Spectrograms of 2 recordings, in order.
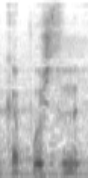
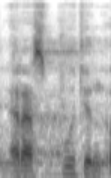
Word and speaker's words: Kapustin: Kapustin. I understand that sometimes some people call me Rasputin or like this. But it's not right. So, Kapustin.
